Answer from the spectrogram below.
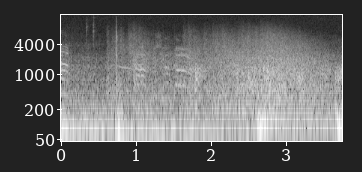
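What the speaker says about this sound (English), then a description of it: "So the skirmishers are firing down on their flanks." Skirmisher rifle volleys in the Shogun 2: Fall of the Samurai battle game, scattered muffled shots and booms over a dense rumbling battlefield din, with voices mixed in.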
